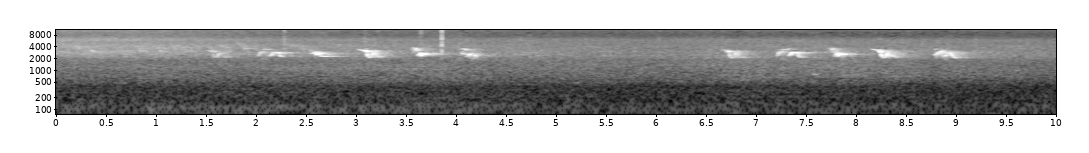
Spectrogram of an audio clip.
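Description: A songbird singing two phrases, each a quick series of about seven or eight short, clear, high notes: one starting about a second and a half in, the other near seven seconds. Under it is a steady background hiss.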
